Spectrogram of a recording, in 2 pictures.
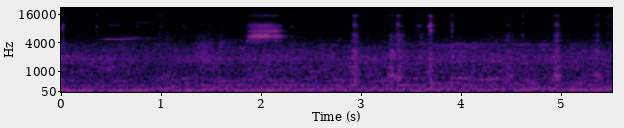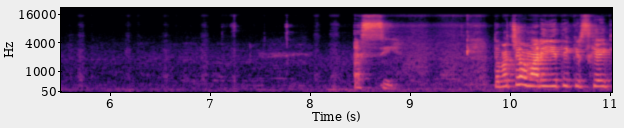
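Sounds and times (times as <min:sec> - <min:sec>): pen scratching on paper: 0:02.8 - 0:03.8, 0:04.4 - 0:07.3, 0:08.0 - 0:08.9.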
